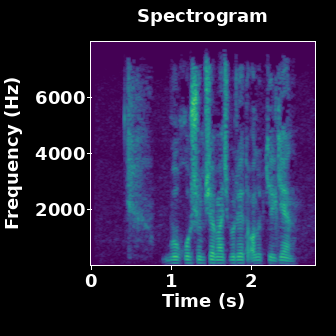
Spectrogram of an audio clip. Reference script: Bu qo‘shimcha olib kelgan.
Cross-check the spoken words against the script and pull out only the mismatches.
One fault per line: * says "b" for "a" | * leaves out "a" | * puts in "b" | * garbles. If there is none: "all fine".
* puts in "majburiyat"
